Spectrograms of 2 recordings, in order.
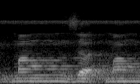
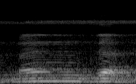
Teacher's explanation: Sementara kalau ketemu dengan huruf zal, maka dia kurang lebih seperti ini, manza. Jadi bibirnya langsung masuk ke makhraj huruf yang setelahnya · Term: ikhfa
